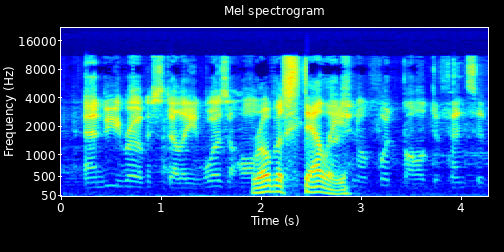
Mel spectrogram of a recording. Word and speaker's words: Robustelli: Robatelli. Andy Robustelli was a Robustelli.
